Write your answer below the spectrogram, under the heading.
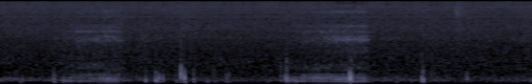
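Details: Betty the Beagle, a pet dog asleep indoors, whose snoring keeps Sasha the cat up at night: two drawn-out, rasping, buzzy snores about two seconds apart, with soft clicks and small thumps between them.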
